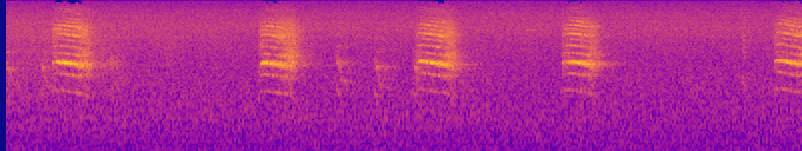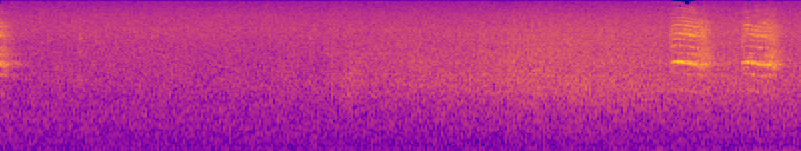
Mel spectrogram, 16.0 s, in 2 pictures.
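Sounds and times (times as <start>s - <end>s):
steady hiss: 0.1s - 16.0s
bird calling: 2.6s - 4.7s, 5.6s - 6.1s, 7.7s - 8.3s, 14.7s - 15.9s.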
